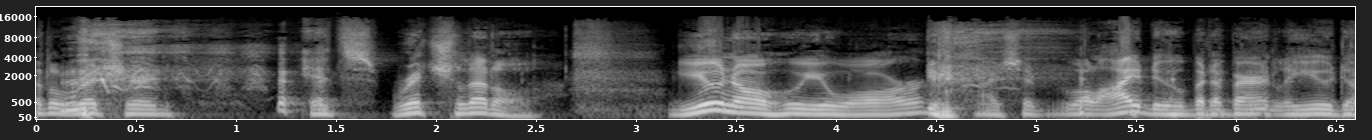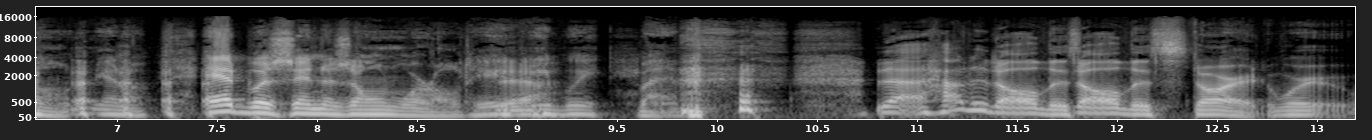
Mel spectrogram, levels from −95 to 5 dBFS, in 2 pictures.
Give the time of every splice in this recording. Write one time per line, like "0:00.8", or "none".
0:03.2
0:09.6
0:11.8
